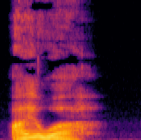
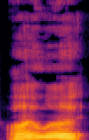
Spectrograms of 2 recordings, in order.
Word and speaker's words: Iiwaa: That was Iowa. I think that's how you pronounce it. It's spelled I-I-W-A-A. Iowa is a non-binary recording artist and poet, and Quechan and Pipash, and an enrolled member of the Gila River Indian community.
